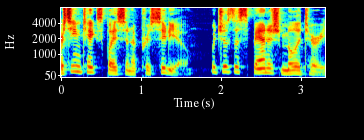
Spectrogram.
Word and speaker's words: Presidio: takes place in a presidio which is the Spanish military settlement and Presidio rhymes with coccidio so that's a good way to remember it and recalling this drawing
